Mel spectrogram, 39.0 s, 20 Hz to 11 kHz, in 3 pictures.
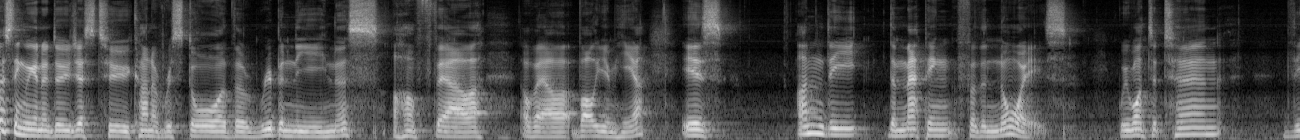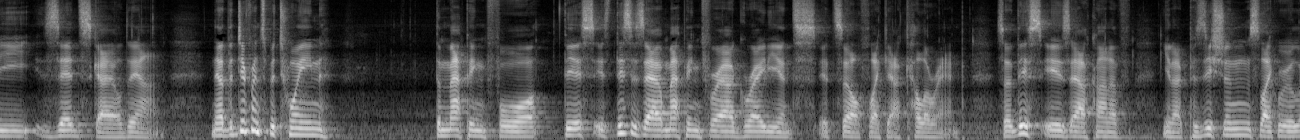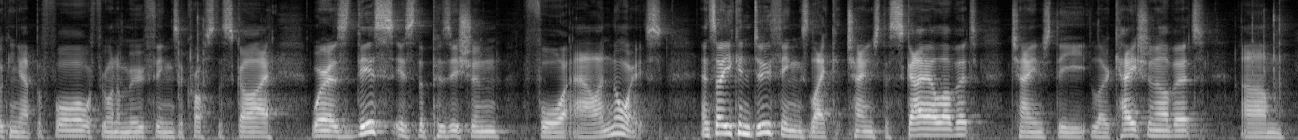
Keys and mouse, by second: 7.5 middle click, 8.9 click, 9.8 click, 11.7 click, 13.5 click, 17.2 middle click, 17.6 middle click, 18.6 click, 19.2 click, 25.2 click, 28.0 ctrl+z, 28.7 middle click, 29.1 middle click, 29.9 click, 31.8 click, 32.8 middle click, 37.0 click, 38.7 ctrl+z.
